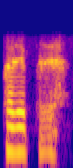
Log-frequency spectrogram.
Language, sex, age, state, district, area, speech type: Manipuri, female, 30-45, Manipur, Chandel, rural, conversation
